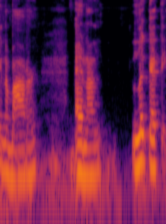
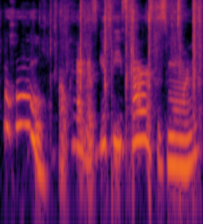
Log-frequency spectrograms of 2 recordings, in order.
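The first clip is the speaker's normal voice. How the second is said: much higher whoop, then bright excited chatter; 9 semitones higher, 3 dB quieter than usual. Real, not acted. Vlogger greeting her viewers before the reading, excited whoop. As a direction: cheer and launch into the morning cards.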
